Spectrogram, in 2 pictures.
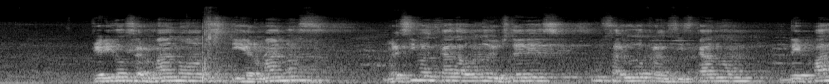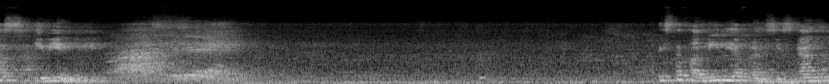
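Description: A man speaks calmly into a microphone, heard through loudspeakers outdoors.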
